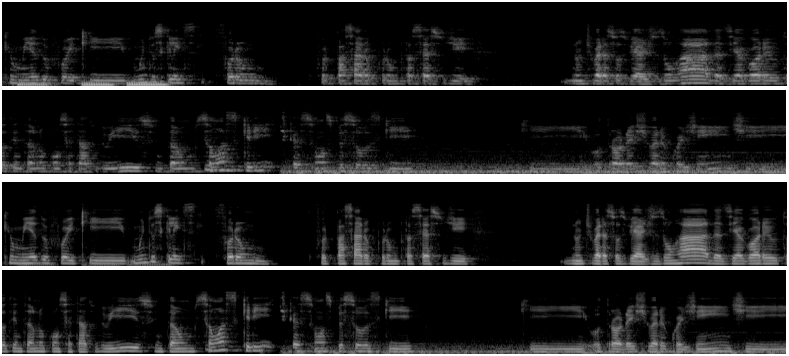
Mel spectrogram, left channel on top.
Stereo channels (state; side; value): normal; both; correlation 0.45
